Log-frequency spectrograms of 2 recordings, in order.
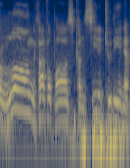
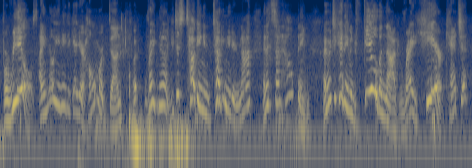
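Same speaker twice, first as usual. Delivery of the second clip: higher, bubbly cartoon pony voice; Pinky voice; 6 semitones higher than usual. Reader voicing Pinky nagging Twilight, higher and bubbly. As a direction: bounce it up like an eager pony.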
